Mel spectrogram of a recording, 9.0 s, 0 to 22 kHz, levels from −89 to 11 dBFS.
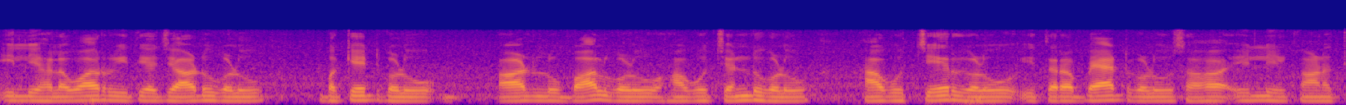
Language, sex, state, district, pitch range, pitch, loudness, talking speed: Kannada, male, Karnataka, Bidar, 115-120 Hz, 115 Hz, -19 LUFS, 135 wpm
